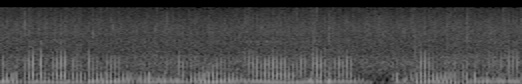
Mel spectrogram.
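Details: Contented sleeping cat, an orange tabby or calico, gives a deep vibrating purr in short breath-linked bursts with a brief pause near the fourth second, while rain falls steadily and drops patter nearby.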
